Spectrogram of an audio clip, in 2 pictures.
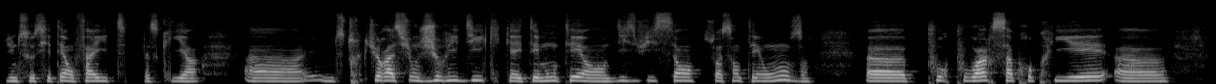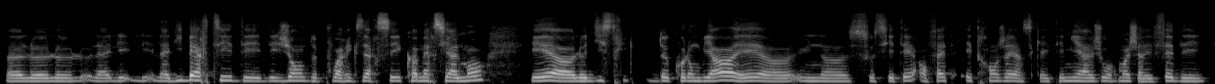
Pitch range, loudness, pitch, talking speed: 150-170 Hz, -29 LUFS, 160 Hz, 150 wpm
